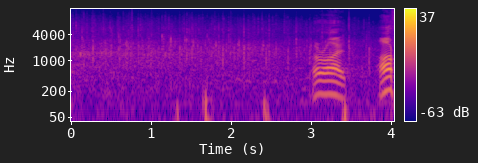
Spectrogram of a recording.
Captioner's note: applause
